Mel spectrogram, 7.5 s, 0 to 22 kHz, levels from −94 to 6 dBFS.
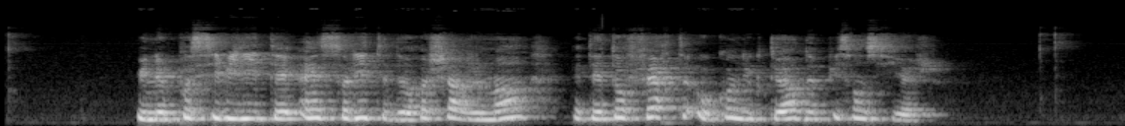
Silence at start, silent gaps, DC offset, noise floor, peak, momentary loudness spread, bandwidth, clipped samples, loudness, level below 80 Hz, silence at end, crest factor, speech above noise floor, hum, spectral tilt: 0.9 s; none; under 0.1%; -66 dBFS; -2 dBFS; 8 LU; 7.4 kHz; under 0.1%; -16 LUFS; -64 dBFS; 1.3 s; 14 dB; 51 dB; none; -5.5 dB/octave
